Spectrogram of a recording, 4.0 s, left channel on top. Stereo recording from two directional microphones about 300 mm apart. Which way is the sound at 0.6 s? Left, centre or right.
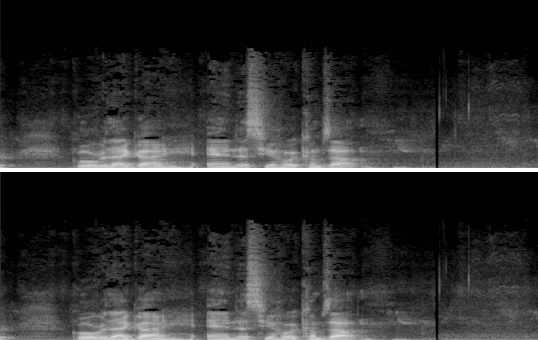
Centre.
